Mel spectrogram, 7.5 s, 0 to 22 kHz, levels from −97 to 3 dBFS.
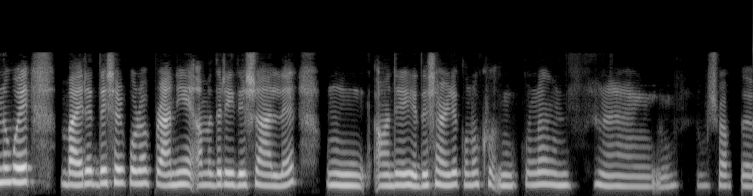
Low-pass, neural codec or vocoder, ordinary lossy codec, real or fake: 7.2 kHz; codec, 24 kHz, 0.9 kbps, WavTokenizer, small release; MP3, 64 kbps; fake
